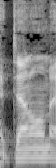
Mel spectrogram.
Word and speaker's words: Denholm: How do you say that? Denholm. – Yeah, Denholm Elliott. Yes.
